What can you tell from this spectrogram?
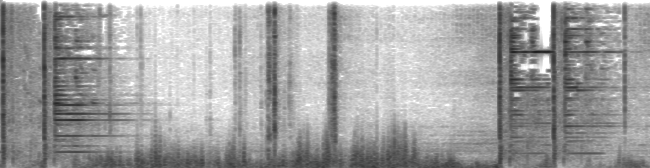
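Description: A pistol fires a string of shots at steel targets, and the steel plates ring after the hits. There are two quick shots at the start, a few more around the middle, and a last pair near the end.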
